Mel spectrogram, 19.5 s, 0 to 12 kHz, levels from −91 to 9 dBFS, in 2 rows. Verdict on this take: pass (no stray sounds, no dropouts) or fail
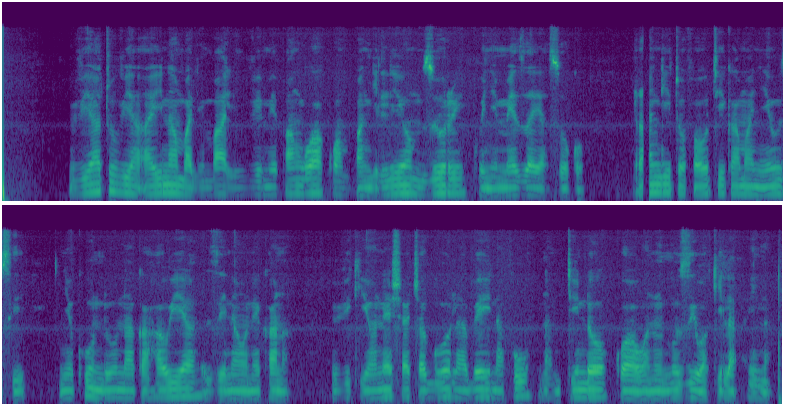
fail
